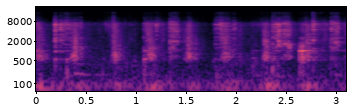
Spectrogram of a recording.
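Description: Green papaya salad with fermented fish being pounded in a mortar, a steady rhythm of about a dozen sharp wooden knocks and scraping clatter, close and alone.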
